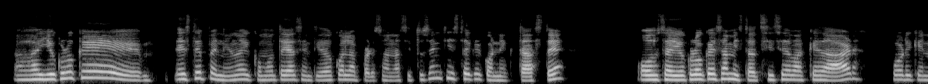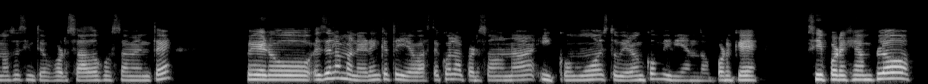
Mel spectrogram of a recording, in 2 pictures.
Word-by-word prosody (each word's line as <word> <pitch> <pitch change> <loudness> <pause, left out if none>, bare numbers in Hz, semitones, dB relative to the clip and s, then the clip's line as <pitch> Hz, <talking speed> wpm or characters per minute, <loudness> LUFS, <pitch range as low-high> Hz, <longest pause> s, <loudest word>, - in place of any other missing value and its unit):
Ay, 220 +2 +3
yo 235 +1 +5
creo 275 +2 +1
que 285 -10 +3 0.3
es 240 -1 0
dependiendo 225 -7 -1
de 230 -1 -1
cómo 205 0 -4
te 215 - -1
hayas 215 0 +2
sentido 200 -1 -4
con 220 +1 -2
la 210 -1 -1
persona. 185 0 -7
Si 200 +1 -13
tú 220 +3 -8
sentiste 270 -2 -3
que 240 0 -5
conectaste, 190 +5 0 0.7
o 215 0 +4
sea, 215 0 +4
yo 205 0 +5
creo 230 +2 +4
que 245 - +6
esa 250 +1 +3
amistad 205 -6 +1
sí 215 - -3
se 225 +2 -1
va 215 - +1
a 205 - -5
quedar, 210 +2 +3 0.4
porque 215 -1 -3
no 200 0 -6
se 220 - -7
sintió 195 -3 -8
forzado 190 +1 -3
justamente, 195 +6 -3 0.7
pero 215 -2 +3
es 220 0 0
de 265 - +5
la 285 +1 0
manera 205 -6 -1
en - - -2
que 240 +1 -4
te 230 - -1
llevaste 185 -1 -4
con 240 +2 -4
la 230 -1 -3
persona 195 +2 -5
y 220 -4 -1
cómo 200 +3 -2
estuvieron 205 -2 -2
conviviendo, 190 -7 -5
porque 200 0 +1 0.5
si, 230 -2 +4
por 220 +1 +4
ejemplo, 220 +5 +4
215 Hz, 185 wpm, -19 LUFS, 195-230 Hz, 0.7 s, que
